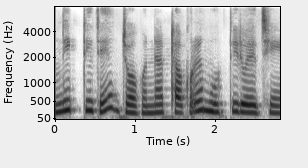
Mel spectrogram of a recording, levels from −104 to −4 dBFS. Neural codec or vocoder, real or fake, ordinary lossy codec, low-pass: codec, 16 kHz, 1 kbps, X-Codec, HuBERT features, trained on balanced general audio; fake; none; none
